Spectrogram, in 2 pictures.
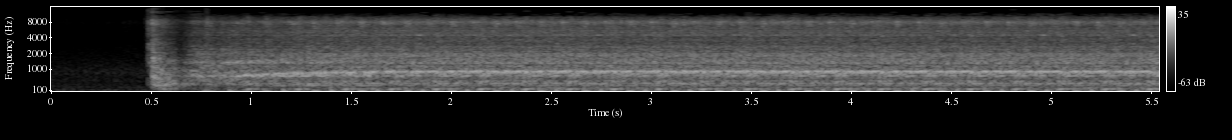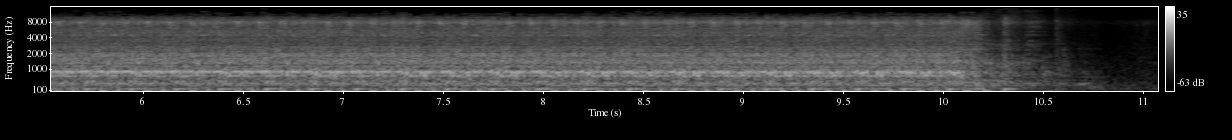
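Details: Craftsman GT6000 tractor, Briggs & Stratton Vanguard 16HP horizontal-shaft engine, after swapping in a second fuel pump; starter grinds a steady cranking rhythm about ten seconds without a catch; crank no start, no fuel reaching carburetor.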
